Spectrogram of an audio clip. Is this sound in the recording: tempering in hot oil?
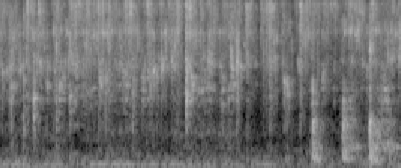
yes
